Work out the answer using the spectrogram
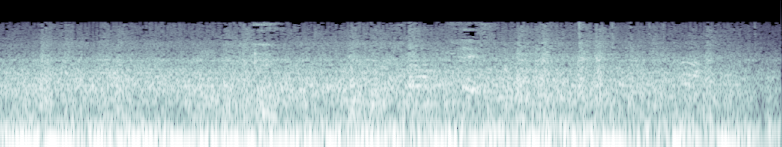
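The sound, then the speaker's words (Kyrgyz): Passenger express train bound for Moscow pulling away from a railway station, a loud steady rumble and rattle of wheels and carriages that holds throughout, then eases slightly at the end. “Москваны көздөй кетүүчү поезд ордунан козголду.”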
